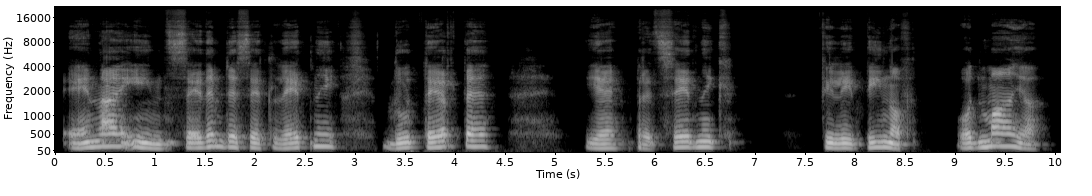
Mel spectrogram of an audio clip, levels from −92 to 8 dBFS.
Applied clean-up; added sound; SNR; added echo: neural mask model Resemble Enhance denoiser.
